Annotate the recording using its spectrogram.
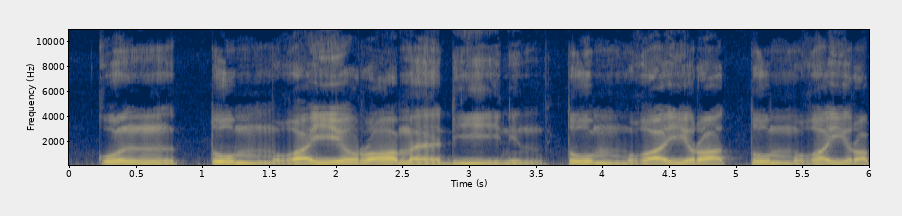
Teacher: Dan izhar syafawi itu dibaca dengan tidak berdengung. Baca jelas dan tidak berdengung, tidak digunahkan. · Maka dibaca jelas, tak berdengung, baca pendek saja. Kuntum ghairu madinin, tum ghairu pendek gitu. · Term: idhar syafawi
